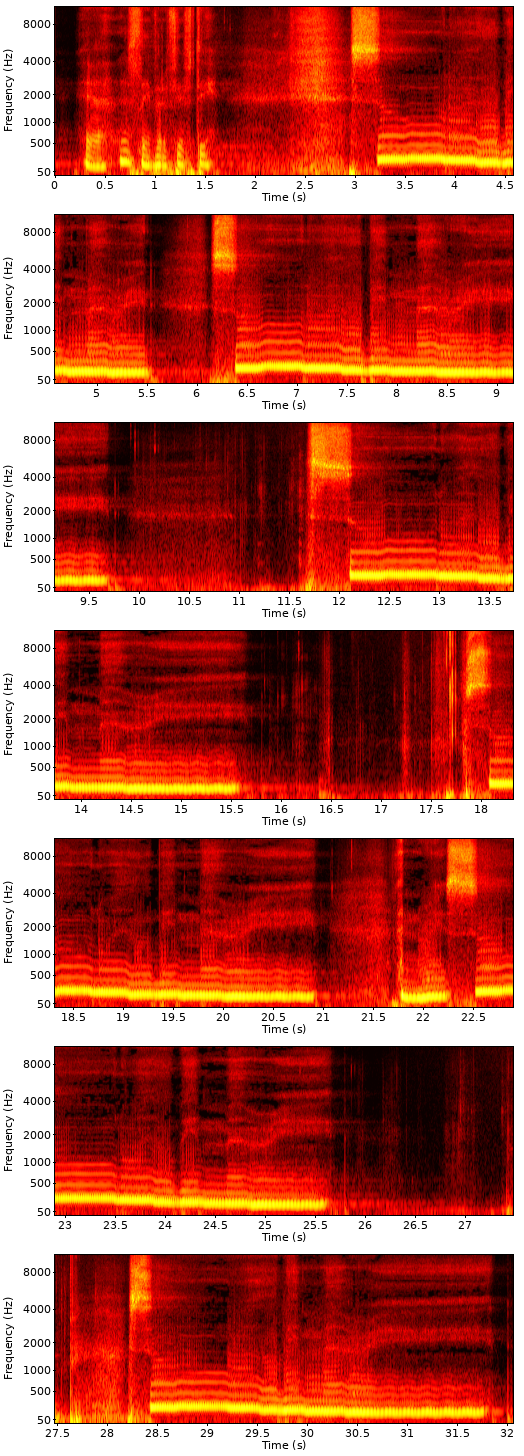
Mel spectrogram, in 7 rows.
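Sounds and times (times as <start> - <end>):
quick breath: 1.8 - 3.0, 5.6 - 6.1, 9.9 - 11.1, 21.1 - 21.7, 27.5 - 28.2
man singing with vocal harmony: 2.5 - 10.2, 11.6 - 15.8, 17.8 - 25.9, 28.2 - 32.0.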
